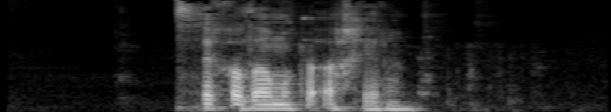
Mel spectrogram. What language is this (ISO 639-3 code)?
ara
